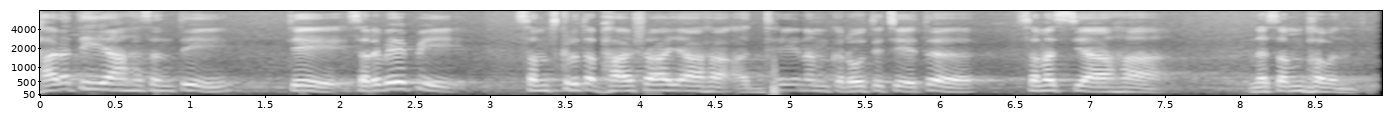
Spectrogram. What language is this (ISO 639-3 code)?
san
